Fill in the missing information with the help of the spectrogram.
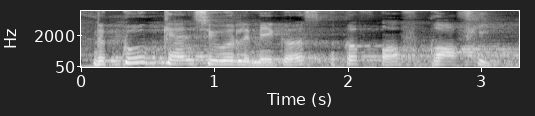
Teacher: So there will be falling and rising tone on coffee.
